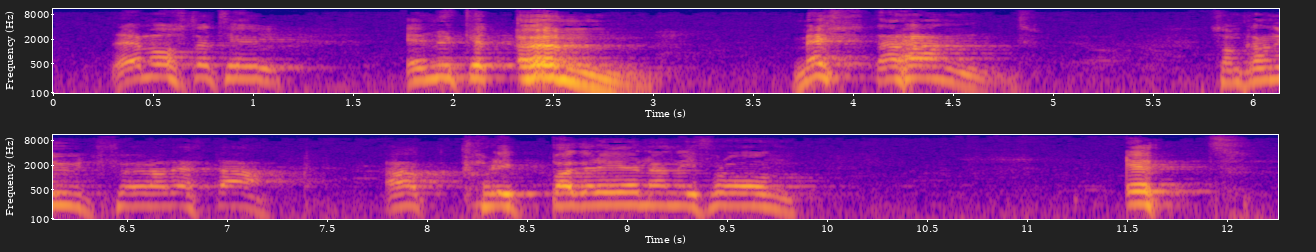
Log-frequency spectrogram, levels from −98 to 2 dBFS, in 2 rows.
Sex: male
